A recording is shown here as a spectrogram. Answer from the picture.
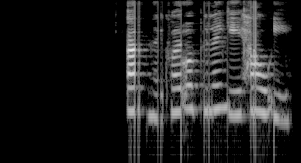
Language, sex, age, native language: Icelandic, female, 11, Icelandic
